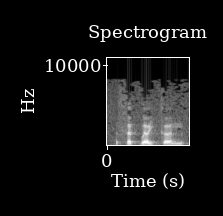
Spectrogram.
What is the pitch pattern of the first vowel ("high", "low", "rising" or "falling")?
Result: high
